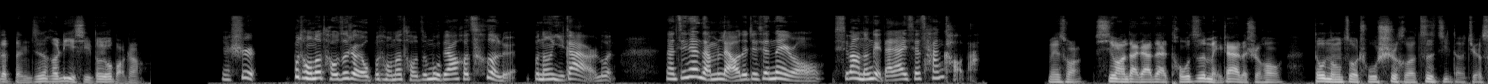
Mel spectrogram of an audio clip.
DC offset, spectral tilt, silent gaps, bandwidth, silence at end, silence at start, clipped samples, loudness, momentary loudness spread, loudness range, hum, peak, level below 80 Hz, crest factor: under 0.1%; -6 dB/octave; 1.51-1.55 s, 2.02-2.08 s, 10.39-10.43 s; 10.5 kHz; 0 s; 0 s; under 0.1%; -21 LUFS; 13 LU; 3 LU; none; -6 dBFS; -50 dBFS; 16 dB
